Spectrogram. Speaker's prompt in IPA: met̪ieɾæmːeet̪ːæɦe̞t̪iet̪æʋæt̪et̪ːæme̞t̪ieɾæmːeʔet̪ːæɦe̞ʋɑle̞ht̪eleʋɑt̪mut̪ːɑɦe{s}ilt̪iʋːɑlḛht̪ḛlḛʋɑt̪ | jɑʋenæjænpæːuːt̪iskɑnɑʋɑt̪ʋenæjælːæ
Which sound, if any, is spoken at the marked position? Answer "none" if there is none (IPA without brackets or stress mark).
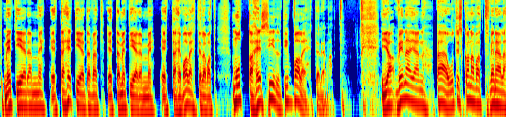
s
